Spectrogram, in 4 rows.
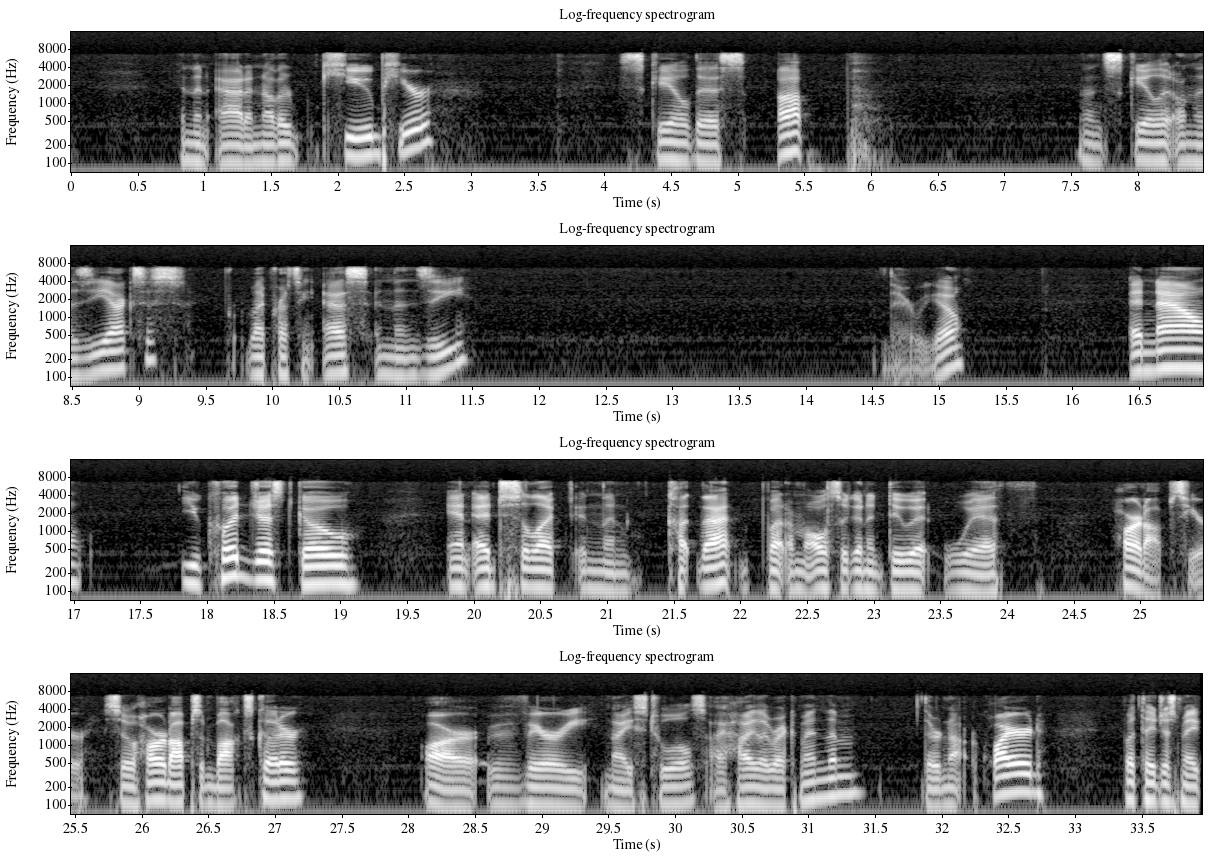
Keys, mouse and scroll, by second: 0.4-2.4 drag, 2.4-4.0 middle drag, 4.0 s, 7.3-9.1 middle drag, 9.1 s, 14.9-17.2 middle drag, 17.2 click, 18.7 click, 24.4-25.6 drag.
